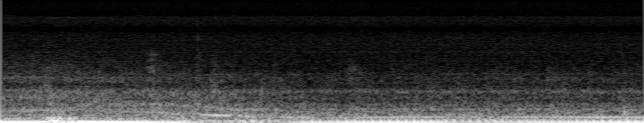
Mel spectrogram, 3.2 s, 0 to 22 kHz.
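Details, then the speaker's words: Mercedes W124 220CE coupe with high idle since a replacement throttle body, lumpy idle and poor economy. Deep rumble that sags when put in gear, then settles. The owner suspects the MAF or an air leak. "it drops down so I'm not quite sure what's going on there someone said it could be the math"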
